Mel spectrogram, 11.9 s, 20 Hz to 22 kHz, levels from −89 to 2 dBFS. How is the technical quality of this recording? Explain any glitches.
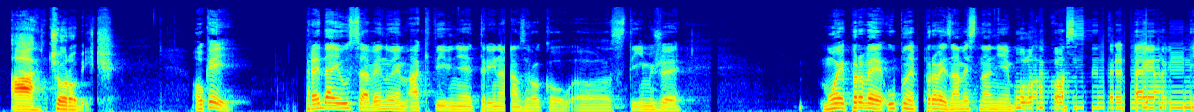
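The recording has two kinds of fault: recurring dropouts at joins and a robotic stretch at the end.

Gaps at joins of encoded pieces occur at 0.93, 2.98, 5.04, 7.11, 9.18 and 11.24 s, about every 2 s. The first, after "a čo", lasts 49 ms. The others last 67 ms, including the one before "predaju sa venujem aktívne" and the one before "rokov e s tým". Separately encoded segments were joined without trimming encoder delay and padding, so the speech cuts out briefly and then resumes where it stopped.

Robotic sound from repeated short buffers runs from 10.15 s to the end. The speech becomes a rigid, metallic buzz at 188 Hz, which still loosely follows the speech. The likely cause is delayed audio being filled by looping roughly 5.3 ms of the last buffer, with most of the real signal skipped.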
